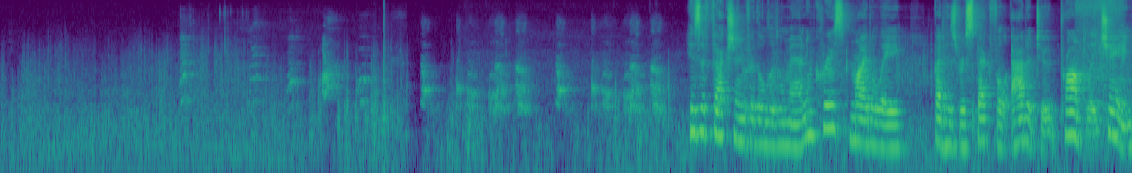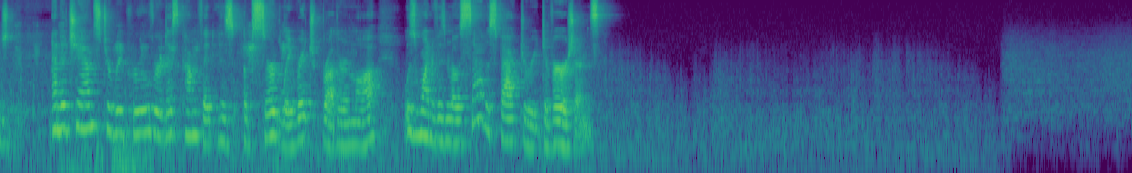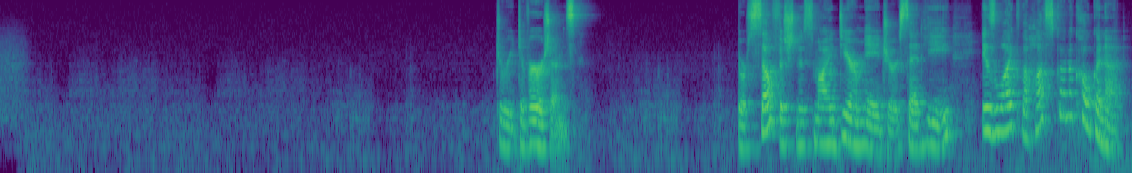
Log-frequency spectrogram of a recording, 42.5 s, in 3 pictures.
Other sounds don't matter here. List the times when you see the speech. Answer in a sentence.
The speech can be heard from 8.6 to 21.8 s, from 34.5 to 35.6 s and from 37.5 to 42.4 s.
